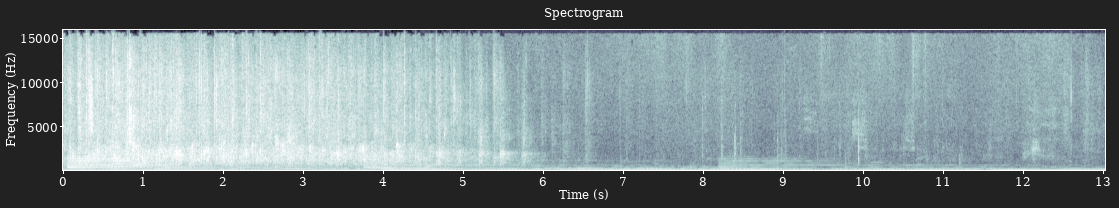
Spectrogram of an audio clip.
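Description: Audience applause welcoming a pastor to the stage in a church, loud clapping over sustained musical tones, fading out after about five seconds while the music carries on.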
